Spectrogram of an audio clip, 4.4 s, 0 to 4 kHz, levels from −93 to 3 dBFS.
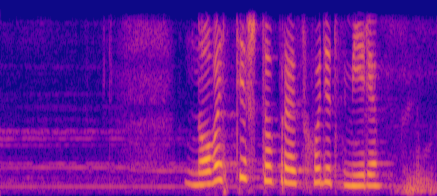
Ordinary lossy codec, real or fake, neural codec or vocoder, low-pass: none; real; none; 3.6 kHz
